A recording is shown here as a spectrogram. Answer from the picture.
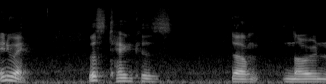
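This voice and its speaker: A man speaks with a New Zealand accent. His voice sits at medium pitch with a dark, mellow tone. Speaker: gaming YouTuber. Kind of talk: gameplay commentary. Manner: casual, self-deprecating with hesitations.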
